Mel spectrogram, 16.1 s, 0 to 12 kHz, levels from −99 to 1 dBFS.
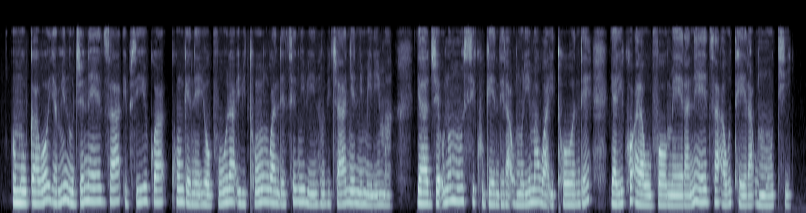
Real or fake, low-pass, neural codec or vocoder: real; 7.2 kHz; none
